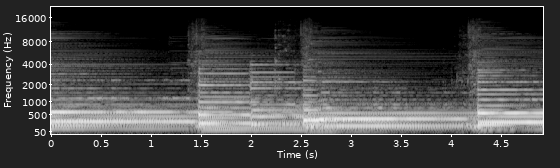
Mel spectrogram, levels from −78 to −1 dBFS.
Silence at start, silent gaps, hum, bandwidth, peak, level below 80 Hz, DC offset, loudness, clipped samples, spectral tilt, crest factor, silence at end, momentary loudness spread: 0 s; none; none; 12 kHz; 0 dBFS; -46 dBFS; under 0.1%; -15 LUFS; under 0.1%; -7.5 dB/octave; 14 dB; 0 s; 6 LU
